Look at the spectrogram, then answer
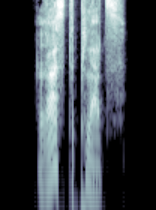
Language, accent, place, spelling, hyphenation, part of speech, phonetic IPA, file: German, Germany, Berlin, Rastplatz, Rast‧platz, noun, [ˈʁastplats], De-Rastplatz.ogg
- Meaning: A resting area by a road or motorway, often with toilets and benches, but with no petrol station or motel and at most small-scale catering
